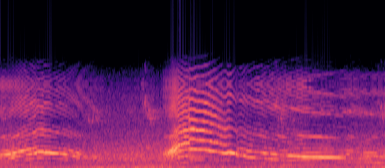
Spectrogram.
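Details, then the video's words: Elderly cat meowing: a long drawn-out wavering cry that rises and then slowly falls, rich in harmonics, with a brief higher yowl in the middle. "Senile Talking Cat!"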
